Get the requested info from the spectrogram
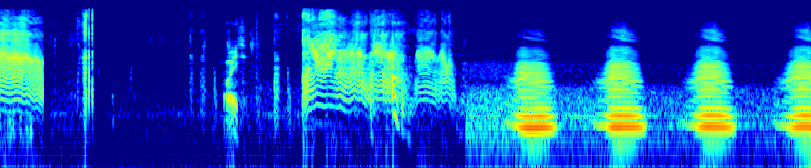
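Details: Frog calling, part of a compilation of frog sounds; mixed short croaks at first, then a steady series of resonant, buzzy calls about one per second, each roughly half a second long.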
